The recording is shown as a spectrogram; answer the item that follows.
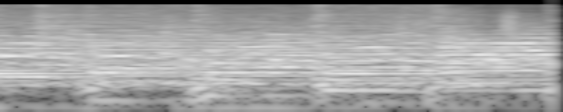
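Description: Jazz big band playing a full ensemble passage: saxophones, trumpets and trombones holding chords over a walking bass line, with light drum strokes.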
